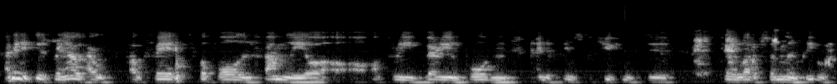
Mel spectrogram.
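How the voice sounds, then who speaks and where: A man's voice: lowish voice, fairly even intonation. Man on a tinny call. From North East England. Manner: halting, repeats words often. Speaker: football club chaplain. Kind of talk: casual interview answers. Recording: tinny phone-like call audio.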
